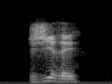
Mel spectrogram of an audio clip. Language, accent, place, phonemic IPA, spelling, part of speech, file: French, France, Lyon, /ʒi.ʁe/, gyrer, verb, LL-Q150 (fra)-gyrer.wav
- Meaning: to turn, to rotate, to spin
